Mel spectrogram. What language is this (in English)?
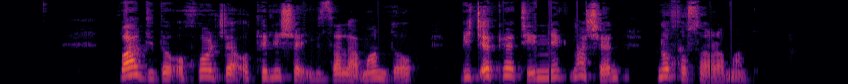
Laz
